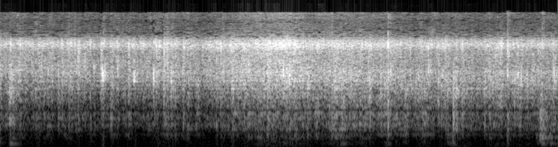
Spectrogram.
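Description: Green chili and grated ginger sizzling in hot oil, a dense, steady close-up crackle that holds evenly without a break, with no voices.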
